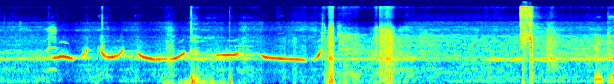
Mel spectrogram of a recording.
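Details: Parrot chirping in a room: a rapid string of swooping U-shaped whistles, about two per second, ending with a drawn-out level whistle and an upward flick, then knocks and clatter over a steady hum.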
